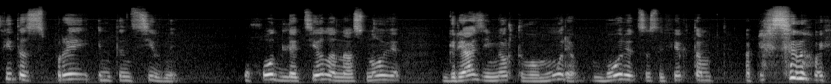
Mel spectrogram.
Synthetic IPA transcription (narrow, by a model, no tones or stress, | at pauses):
fʲit̪əspɾejɪnt̪ɨnsʲivnɨj | ʊxo̞d̪̚d̪lʲatʲe̞lˠənəɐsno̞vʲɪ | ɡɾʲæzʲɪmʲo̞rt̪vəvəmo̞ɾʲəbo̞ɾʲɪt̪səsɨfʲekt̪əm | ɐpʲɪrsʲinəvɨx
